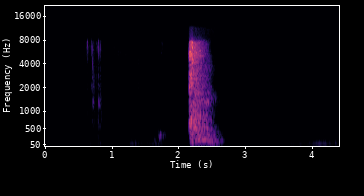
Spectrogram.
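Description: A single short cough about two seconds in, sudden and loud, with a few faint clicks just before it.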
